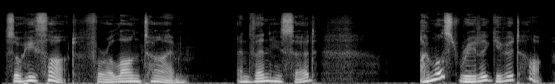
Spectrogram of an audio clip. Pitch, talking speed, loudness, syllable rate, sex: 140 Hz, 185 wpm, -18 LUFS, 4.6 syllables/s, male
